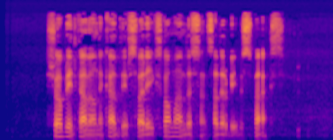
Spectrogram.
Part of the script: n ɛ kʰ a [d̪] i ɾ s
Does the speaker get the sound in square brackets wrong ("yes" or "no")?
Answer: no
